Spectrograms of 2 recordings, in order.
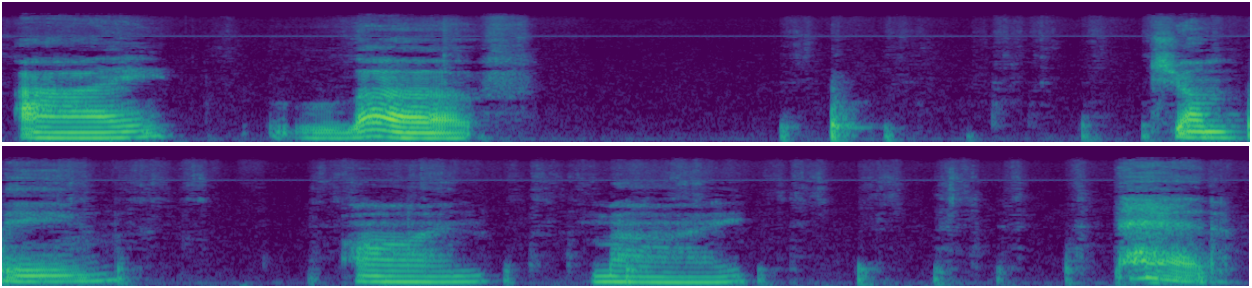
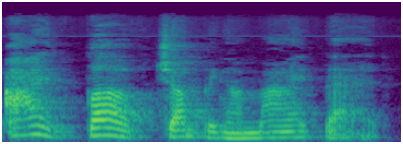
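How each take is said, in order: First: It is said in a calm, plain tone. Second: It is said in an excited tone.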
